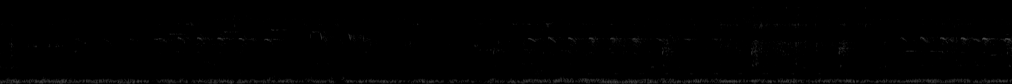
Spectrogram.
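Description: Faint outdoor ambience: a bird calling in several quick runs of short repeated chirps, over a low steady background noise.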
